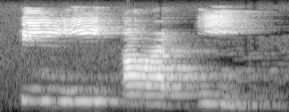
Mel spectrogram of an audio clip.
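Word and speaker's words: père: This A will be pronounced as A. P-E-R-E, per.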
